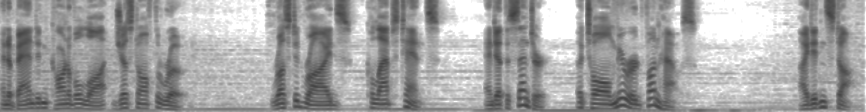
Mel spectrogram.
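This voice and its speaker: A man reads a scripted first-person horror story in a measured, suspenseful way, using short clipped phrases. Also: lowish voice, animated. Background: music under the voice.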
